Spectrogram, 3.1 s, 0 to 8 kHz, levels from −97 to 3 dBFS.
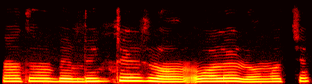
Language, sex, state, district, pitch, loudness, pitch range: Bengali, female, West Bengal, Malda, 275 Hz, -16 LUFS, 255-280 Hz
